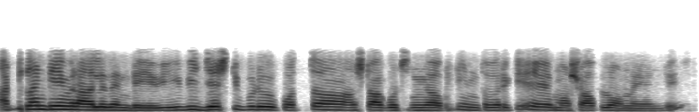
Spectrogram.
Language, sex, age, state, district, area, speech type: Telugu, male, 18-30, Telangana, Khammam, urban, conversation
